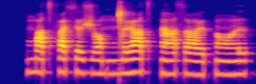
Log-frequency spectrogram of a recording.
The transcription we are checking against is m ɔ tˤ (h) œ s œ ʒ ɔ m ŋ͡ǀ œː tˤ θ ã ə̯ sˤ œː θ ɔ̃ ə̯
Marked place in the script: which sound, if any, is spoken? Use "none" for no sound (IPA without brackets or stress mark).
f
